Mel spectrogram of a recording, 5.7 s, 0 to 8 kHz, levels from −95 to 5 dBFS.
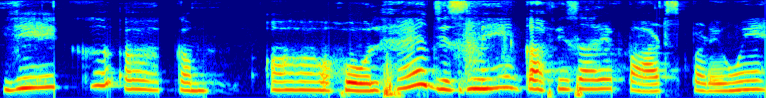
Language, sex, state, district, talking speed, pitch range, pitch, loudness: Hindi, female, Punjab, Pathankot, 135 wpm, 240-290 Hz, 270 Hz, -17 LUFS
